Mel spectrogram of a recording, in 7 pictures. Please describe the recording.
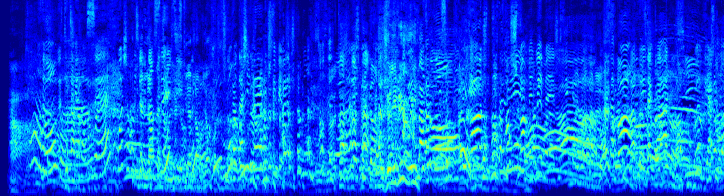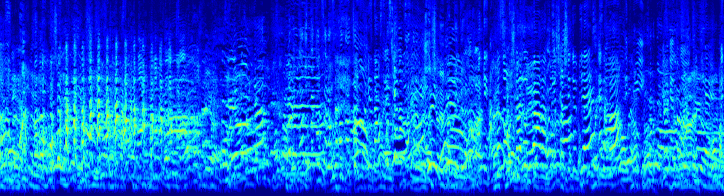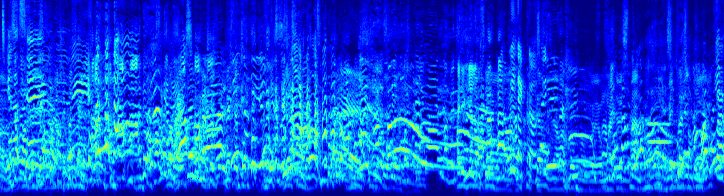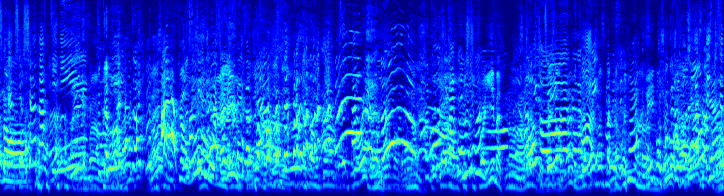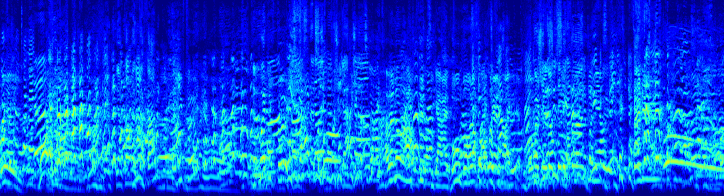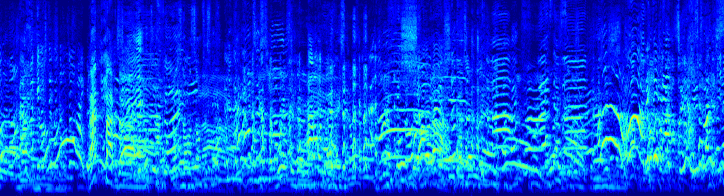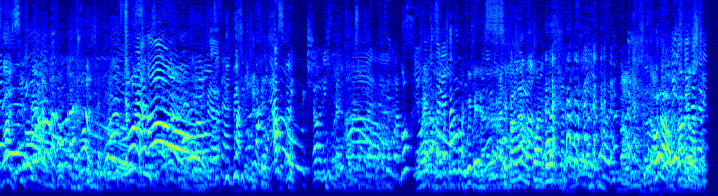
Interior vocal (French) ambiences: party on!
walla, party, vocal-ambiences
